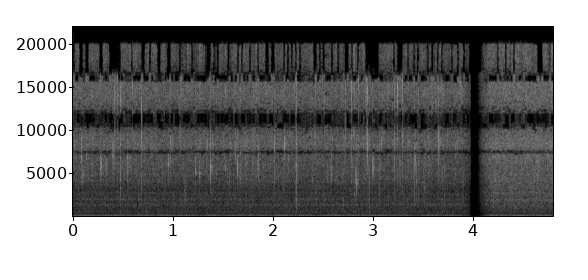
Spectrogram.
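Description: Garlic, onion and ginger sautéing in a pan for beef intestine adobo, giving a steady, close sizzle with crackling and a low rumbling undertone that cuts out briefly near the end.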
